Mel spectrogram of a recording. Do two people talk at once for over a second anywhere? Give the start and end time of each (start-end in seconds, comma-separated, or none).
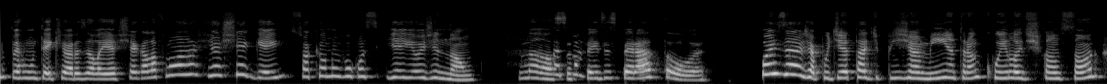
none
